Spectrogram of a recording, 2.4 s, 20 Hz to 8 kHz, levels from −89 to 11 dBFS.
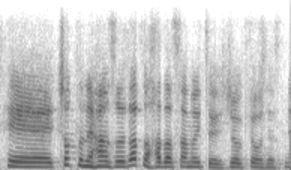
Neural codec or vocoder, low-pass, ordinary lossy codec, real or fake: codec, 16 kHz, about 1 kbps, DyCAST, with the encoder's durations; 7.2 kHz; Opus, 16 kbps; fake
